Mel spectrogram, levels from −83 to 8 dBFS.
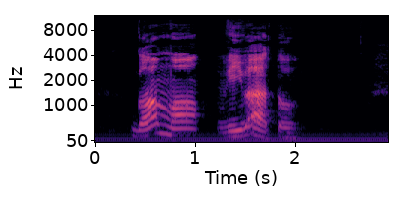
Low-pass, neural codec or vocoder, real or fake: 10.8 kHz; none; real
